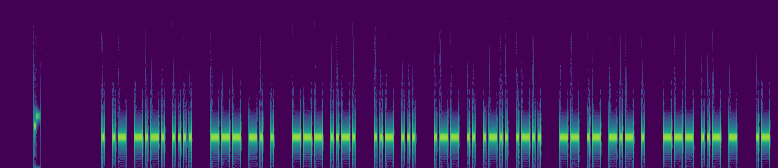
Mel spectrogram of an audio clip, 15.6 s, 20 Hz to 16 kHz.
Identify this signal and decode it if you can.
Morse code, heard as a keyed tone, about 22 wpm, 700 Hz. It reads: EACH ONE OF US WILL MAKE OUT A
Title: Sentences from Top 1000 Words - Review Part 2 - 22wpm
